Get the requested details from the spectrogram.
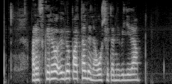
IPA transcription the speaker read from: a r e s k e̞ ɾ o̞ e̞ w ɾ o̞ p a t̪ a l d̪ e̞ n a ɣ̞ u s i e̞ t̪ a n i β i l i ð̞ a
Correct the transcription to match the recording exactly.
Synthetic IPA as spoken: a r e s k e̞ ɾ o̞ e̞ w ɾ o̞ p a t̪ a l d̪ e̞ n a ɣ̞ u s i e̞ t̪ a n i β i ʎ i ð̞ a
